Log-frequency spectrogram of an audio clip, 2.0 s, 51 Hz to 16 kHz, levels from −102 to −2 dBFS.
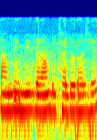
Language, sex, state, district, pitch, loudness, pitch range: Maithili, female, Bihar, Madhepura, 170 Hz, -14 LUFS, 165-175 Hz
